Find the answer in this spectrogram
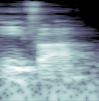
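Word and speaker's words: Aoife: that would be like aopa aopi but it's pronounced epha and I'm so thankful that the name pronunciations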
